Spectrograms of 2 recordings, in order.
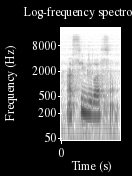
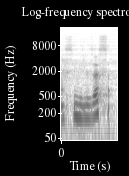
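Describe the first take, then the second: First: Said in the usual way. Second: "assimilação" with an extra syllable, as assimilização; slip of the tongue. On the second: Real, not acted. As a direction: stumble on "assimilação", saying assimilização. Slip, corrected straight afterwards. ("assimilação" com tropeço, dito assimilização)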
